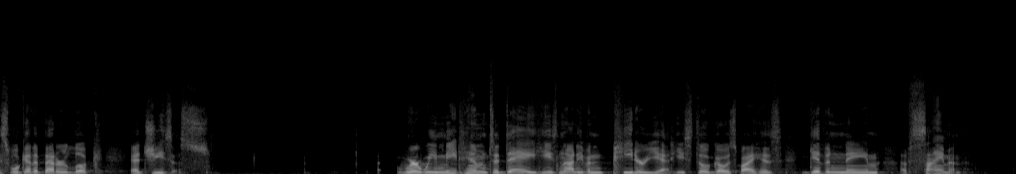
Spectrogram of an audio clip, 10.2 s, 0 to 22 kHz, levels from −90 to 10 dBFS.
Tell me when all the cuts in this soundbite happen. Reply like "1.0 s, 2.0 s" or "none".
none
